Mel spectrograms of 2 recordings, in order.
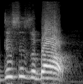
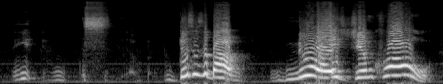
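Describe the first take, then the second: First: Said in the usual way. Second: "this" dropped to a near-silent hush, then "is about New Age Jim Crow" drawn out slowly and pressed hard; slow, weighty emphasis. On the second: Shown as a demonstration. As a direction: land the point slowly, word by word. Repeated build-up before point.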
